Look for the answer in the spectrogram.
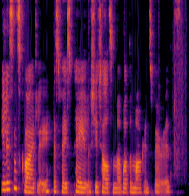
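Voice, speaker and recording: A playful, expressive woman game streamer reading a visual novel aloud, with casual asides to chat. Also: fairly low pitch, brisk, creaky.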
